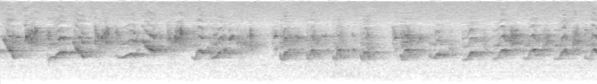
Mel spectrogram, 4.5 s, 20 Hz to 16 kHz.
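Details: Canary in the Srpski slavujar style, Belgrade 2014, singing a continuous excited warble of rapid repeated chirps and rolling trills with a short break midway.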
